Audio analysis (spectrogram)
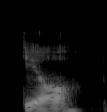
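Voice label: "dio5", Teochew, chaoyang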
